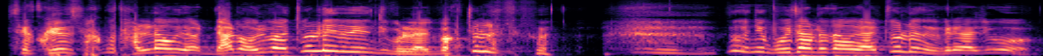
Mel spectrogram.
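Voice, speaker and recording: A middle-aged male pastor preaches in a church sanctuary, telling family stories, acting out the quotes and laughing often. His voice is extremely high with lively intonation, and his delivery is rapid-fire and sharp.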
